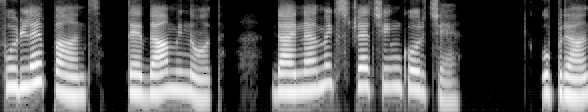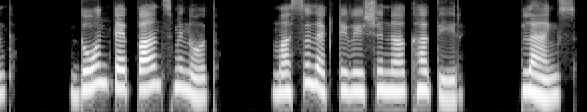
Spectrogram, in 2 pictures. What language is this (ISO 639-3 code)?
kok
